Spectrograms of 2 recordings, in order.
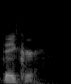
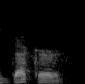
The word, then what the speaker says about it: Dacre: I'm pretty sure it's pronounced Dacre. – Dacre Stoker. – Dacre Stoker. – Oh dear. – I know. – I was thinking it was Decker.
